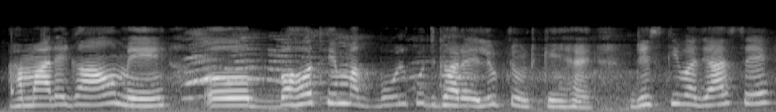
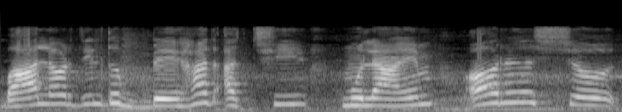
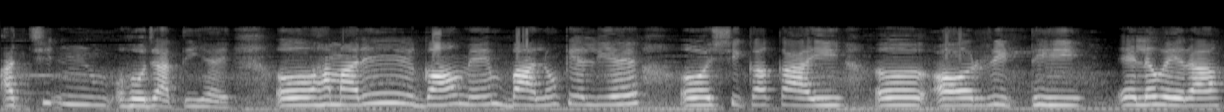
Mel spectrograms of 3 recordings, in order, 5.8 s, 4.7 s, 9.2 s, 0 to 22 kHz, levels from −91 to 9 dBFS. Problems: none marked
